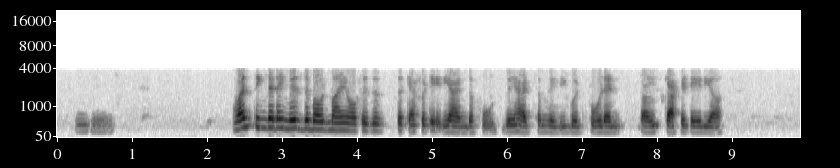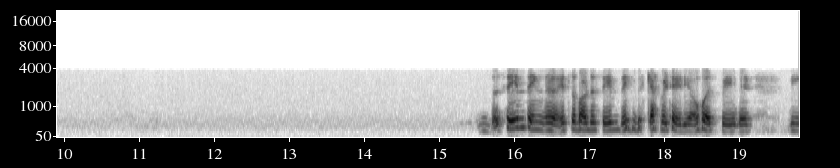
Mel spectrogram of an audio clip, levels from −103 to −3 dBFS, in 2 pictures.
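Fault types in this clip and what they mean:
No faults can be heard in this speech recording. It carries the narrow band of G.711 telephone coding, with the sound held to roughly 250 Hz to 3.4 kHz and nothing above 3.8 kHz.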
